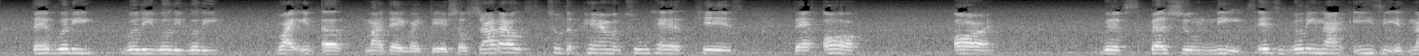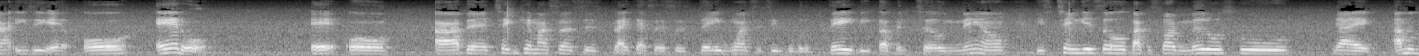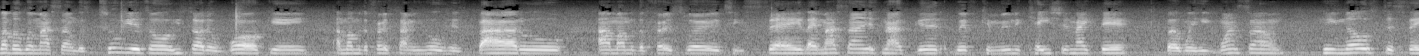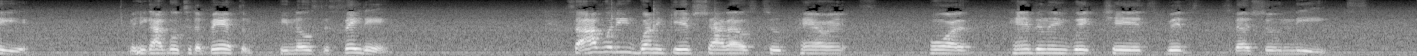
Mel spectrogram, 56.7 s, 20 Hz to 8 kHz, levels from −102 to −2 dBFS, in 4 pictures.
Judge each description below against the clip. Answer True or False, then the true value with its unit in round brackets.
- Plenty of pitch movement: False (3.8 semitones)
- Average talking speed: True (160 wpm)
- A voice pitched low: False (180 Hz)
